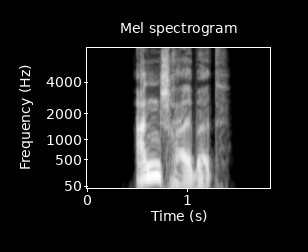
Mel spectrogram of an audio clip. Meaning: second-person plural dependent subjunctive I of anschreiben
- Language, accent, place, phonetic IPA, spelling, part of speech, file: German, Germany, Berlin, [ˈanˌʃʁaɪ̯bət], anschreibet, verb, De-anschreibet.ogg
